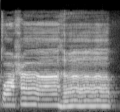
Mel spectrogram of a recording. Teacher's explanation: طا بھی حروف مستعلیہ میں سے ہے تو اس کو پر یعنی موٹا پڑھیں گے۔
